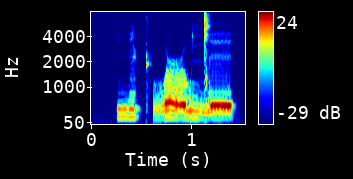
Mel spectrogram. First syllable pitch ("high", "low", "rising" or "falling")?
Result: high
